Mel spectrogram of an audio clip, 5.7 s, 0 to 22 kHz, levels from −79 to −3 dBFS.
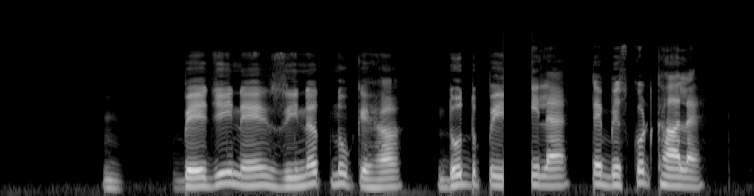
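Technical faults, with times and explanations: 0.85–1.33 s, call audio freeze: the speech smears into a fading buzzy hiss for about 0.45 s, then picks up exactly where it left off with nothing lost. Packets were likely held up in transit, so the jitter buffer ran dry and the receiver stretched the last sound.
3.78–4.00 s, playback stall: the speech cuts out mid-flow into silence for about 0.22 s before continuing from the same point. The player likely ran out of data or had its output thread blocked until it recovered.
4.00–5.45 s, catch-up at higher speed: right after the stall, the speech runs 1.15 times fast and sounds roughly two semitones higher, then settles back to normal speed and pitch. The player is resampling its backlog faster to win back the time lost in the stall.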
